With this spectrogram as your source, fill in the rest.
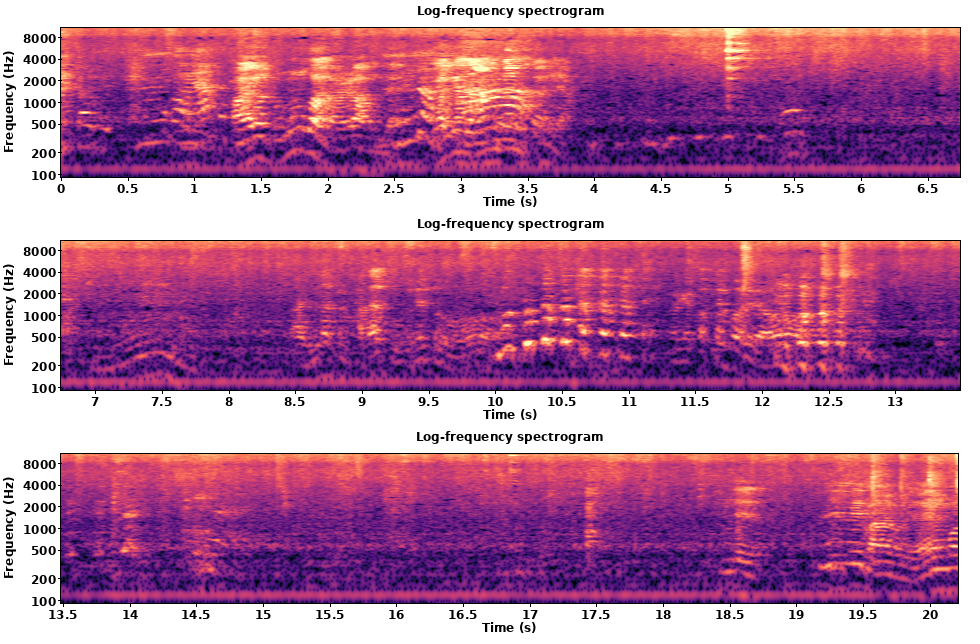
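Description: Young men and women laugh together.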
